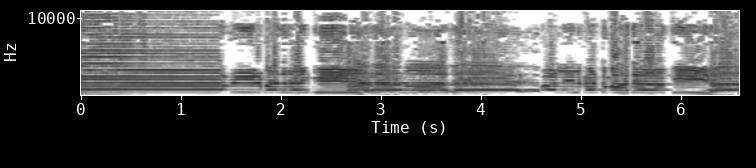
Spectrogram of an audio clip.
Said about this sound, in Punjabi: ਮੰਦਰਾਂ ਵਿਚ ਸ਼ਿਵ ਭੋਲੇ ਦੀ ਮਹਿਮਾ ਦਾ ਗੁਣਗਾਨ ਲਗਾਤਾਰ ਚੱਲ ਰਿਹਾ ਹੈ ਅਤੇ ਮੰਦਰ ਸ਼ਿਵ ਭੋਲੇ ਦੇ ਜੈਕਾਰੇ ਨਾਲ ਗੂੰਜ ਰਹੇ ਨੇ।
